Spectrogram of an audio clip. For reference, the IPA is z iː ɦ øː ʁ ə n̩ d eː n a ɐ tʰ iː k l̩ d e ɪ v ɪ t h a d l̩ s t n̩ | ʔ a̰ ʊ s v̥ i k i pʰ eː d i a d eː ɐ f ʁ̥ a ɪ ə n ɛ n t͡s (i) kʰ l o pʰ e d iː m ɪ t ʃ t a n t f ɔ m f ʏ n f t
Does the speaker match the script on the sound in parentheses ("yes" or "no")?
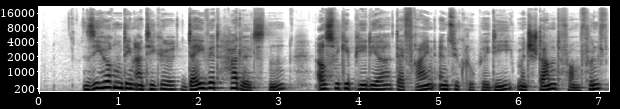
no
